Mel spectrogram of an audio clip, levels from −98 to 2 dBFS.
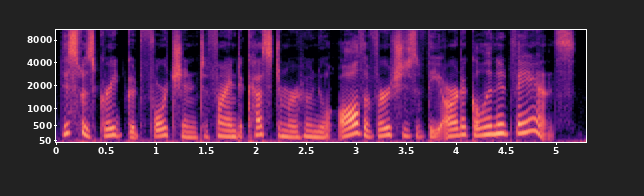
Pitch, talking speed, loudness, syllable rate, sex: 205 Hz, 215 wpm, -22 LUFS, 5.5 syllables/s, female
